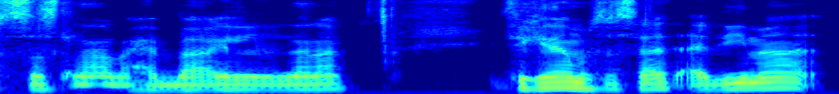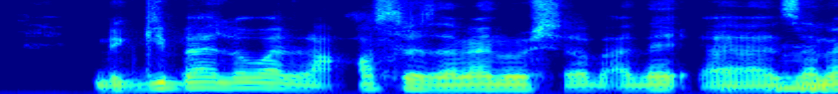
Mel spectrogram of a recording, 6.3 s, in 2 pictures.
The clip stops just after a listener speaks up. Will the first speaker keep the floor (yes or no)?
yes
